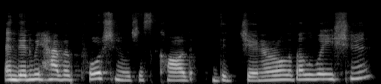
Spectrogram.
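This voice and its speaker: A woman with a soft, quiet voice, answering interview questions in a thoughtful, explaining way with some fillers. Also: medium pitch, brisk. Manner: soft, not loud voice. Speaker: podcast guest. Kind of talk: casual interview chat.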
